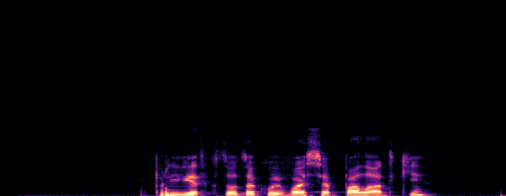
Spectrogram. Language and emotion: Russian, neutral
